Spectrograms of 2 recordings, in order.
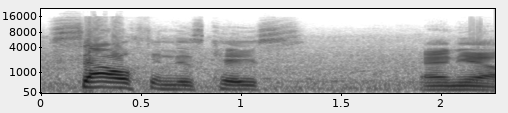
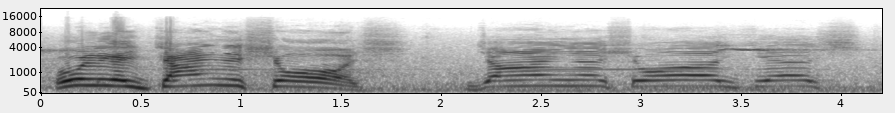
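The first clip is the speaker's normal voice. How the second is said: high, slow put-on dinosaur voice; drawn-out silly creature voice; 8 semitones higher, much slower than usual. Vlogger greeting the dinosaur display in a dinosaur voice.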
